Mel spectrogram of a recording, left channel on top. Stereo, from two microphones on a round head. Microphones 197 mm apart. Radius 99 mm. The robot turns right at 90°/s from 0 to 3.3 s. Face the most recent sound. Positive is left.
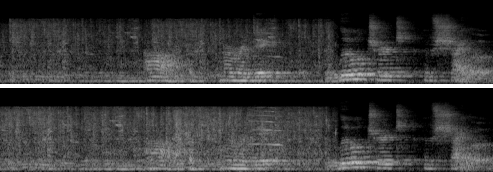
turn(degrees=-160)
